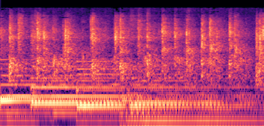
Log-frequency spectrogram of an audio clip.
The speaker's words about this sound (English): For those of us who are in the sanctuary, give God a hand clap of praise.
